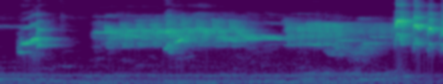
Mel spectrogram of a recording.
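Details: Wild sunbird starting with a quick high chirp, then a dense buzzing trill that drops slightly in pitch, ending with a loud burst of rapid sharp notes.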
